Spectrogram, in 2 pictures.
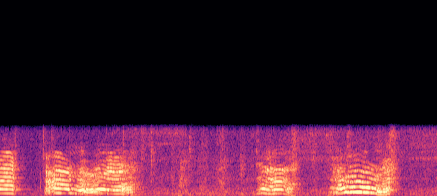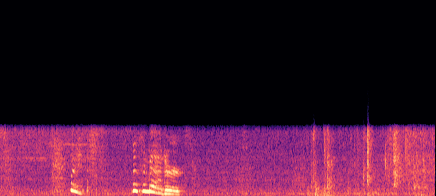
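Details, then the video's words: Two Siberian Huskies howl and vocalise before a walk, hoping to be taken out. Short, bending, yodel-like bursts come in separated bouts, and a human voice is heard between the dog sounds. "Two Siberian Huskys Howling and Talking"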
